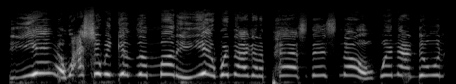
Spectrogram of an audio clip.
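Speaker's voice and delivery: a cartoonish gullible voter chiming in; dopey agreeing voter. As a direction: play the riled-up voter who just bought the pitch. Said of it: "And they're gonna be like".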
